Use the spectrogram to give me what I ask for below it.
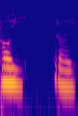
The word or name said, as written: roi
